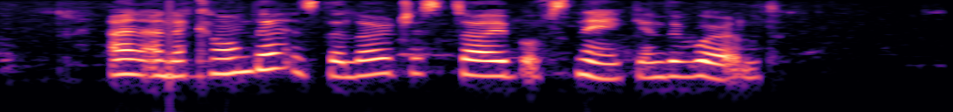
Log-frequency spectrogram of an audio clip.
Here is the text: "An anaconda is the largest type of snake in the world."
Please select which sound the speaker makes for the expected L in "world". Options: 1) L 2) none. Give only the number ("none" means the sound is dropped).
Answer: 1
